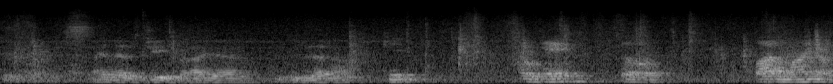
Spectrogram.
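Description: Speech only: people talking in a meeting room.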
